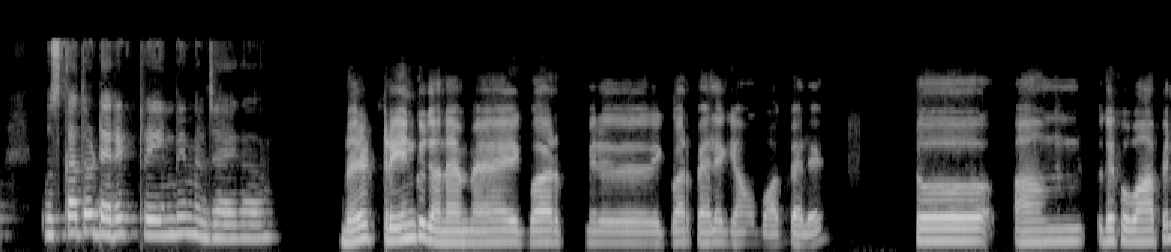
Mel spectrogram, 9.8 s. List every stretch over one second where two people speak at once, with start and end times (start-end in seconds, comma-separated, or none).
none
